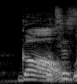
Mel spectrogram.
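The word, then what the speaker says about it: Ghaul: Gaul? No. Gaul? Gaul? Gaul? – Gaul. Like, you gall. Have the gall to do this.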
